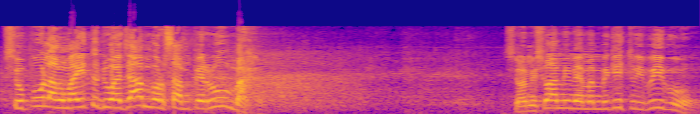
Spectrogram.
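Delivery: high, loud preacher's cry; fiery sermon voice; full-force preaching. Acted. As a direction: drive it home to the congregation.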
